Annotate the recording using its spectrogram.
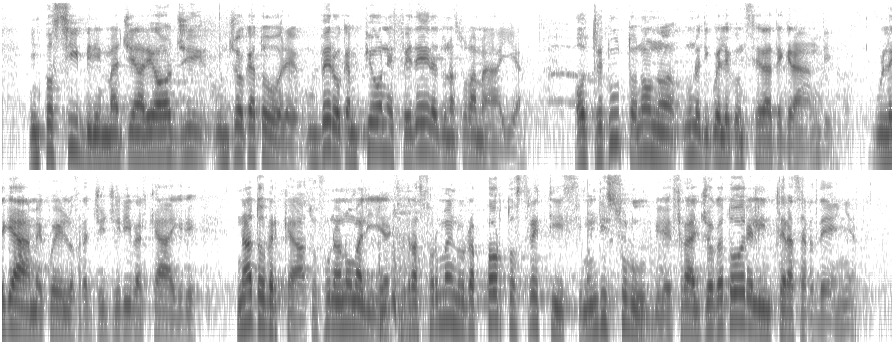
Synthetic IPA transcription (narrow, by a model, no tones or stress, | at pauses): imposːibileimːad͡ʒinaːɾeɔd͡ʒːiund͡ʒokat̪oːɾeuɱvɛːɾokampjoːnefed̪ɛːlad̪unasɔːlamajːa̰ | olt̪ɾet̪ut̪ːononuːnad̪ikwelːekonsid̪eɾaːt̪eɡɾa̰nd̪i | unleɡaːmekwelːofɾad͡ʒid͡ʒiɾiːvalkaːjeɾi | naːt̪operkaːsofuːnanomaliːasit̪ɾasformɔinunrapːɔrt̪ost̪ɾet̪ːisːimoind̪isːolubilefɾaild͡ʒokat̪oːɾeːlːint̪ɛːɾasard̪ɛɲːa̰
